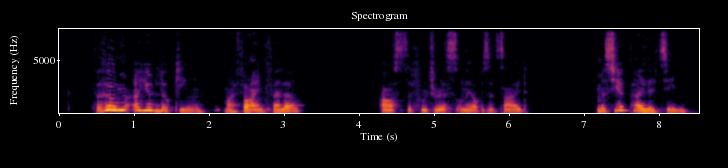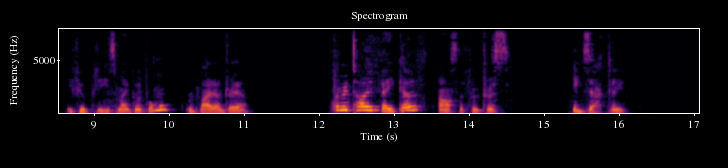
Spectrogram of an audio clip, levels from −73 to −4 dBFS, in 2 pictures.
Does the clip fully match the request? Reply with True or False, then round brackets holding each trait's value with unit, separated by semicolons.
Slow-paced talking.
True (110 wpm)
